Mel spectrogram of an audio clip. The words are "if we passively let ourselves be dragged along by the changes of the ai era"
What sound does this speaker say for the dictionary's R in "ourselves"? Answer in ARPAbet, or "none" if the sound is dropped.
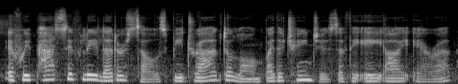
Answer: R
